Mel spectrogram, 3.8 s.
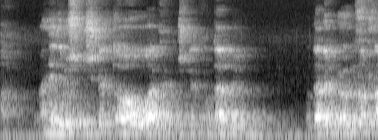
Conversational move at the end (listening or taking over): listening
